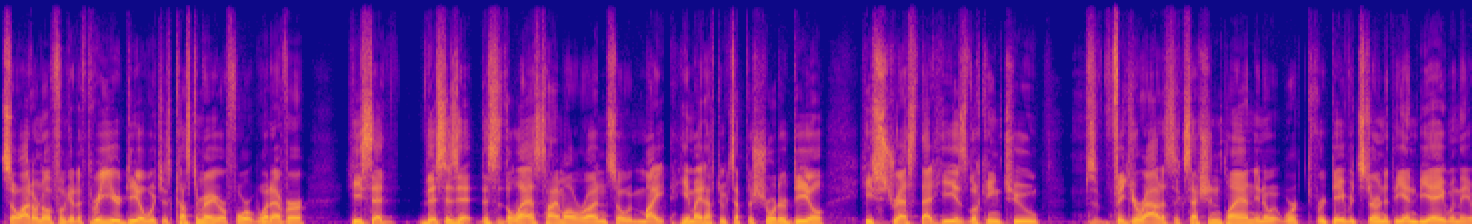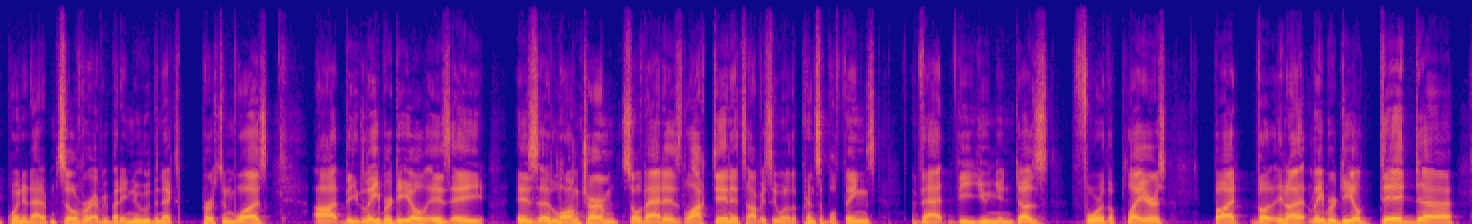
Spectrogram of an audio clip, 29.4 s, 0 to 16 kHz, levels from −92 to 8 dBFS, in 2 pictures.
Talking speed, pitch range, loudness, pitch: 230 wpm, 115-150 Hz, -14 LUFS, 130 Hz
